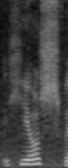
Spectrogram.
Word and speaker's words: Chios: Me oleme praegu Chiossi saarel, mille kohta kreeklased ise ütlevad Chios või tegelikult nad hääldavad seda pehmemalt, ma kuulesin. Chios pigem on see vist.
